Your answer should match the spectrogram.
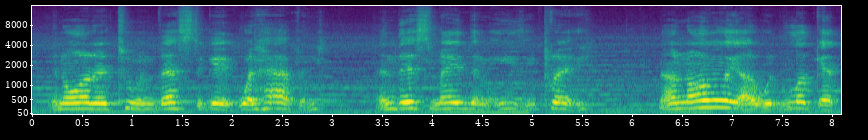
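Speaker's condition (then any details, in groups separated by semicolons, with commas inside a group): Cerebral palsy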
